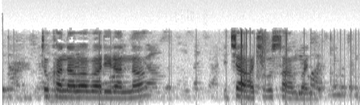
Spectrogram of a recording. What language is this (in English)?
Kinyarwanda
